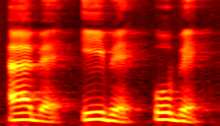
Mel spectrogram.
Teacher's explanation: এই যে আমরা হরফের শেষের দিকে একটা সাউন্ড করছি, এটা একটা প্রতিধ্বনি হচ্ছে, একটা ডাবল সাউন্ড হচ্ছে, এটাই কলকলা। উচ্চারণের সময় একটু ধাক্কা দিয়ে উচ্চারণ করলেই কলকলা হয়ে যাবে ইনশাআল্লাহ।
